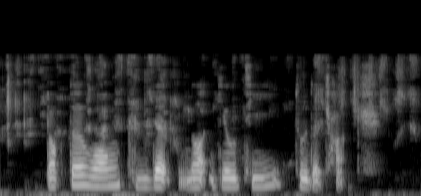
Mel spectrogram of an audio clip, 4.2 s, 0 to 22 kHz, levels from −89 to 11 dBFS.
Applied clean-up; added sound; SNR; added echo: classical method log-MMSE.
